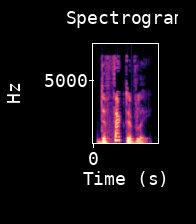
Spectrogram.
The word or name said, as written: defectively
